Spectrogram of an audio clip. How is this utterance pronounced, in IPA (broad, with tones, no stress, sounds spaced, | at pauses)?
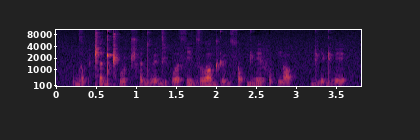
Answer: d ɤ˦ p ǁ ə˦ d ǁʰ u˨ ʈ͡ʂʰ ə˨ d w ʏ˨ d i˨ p ɤ˨ s i˦˨ d lː ɔ˦ d ʈ ʉ˨ d s ɔ˦ p ɖʱ e˦ f ə˨˦ p n ɒ˨ | ɖʱ i˨ ɖʱ e˨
